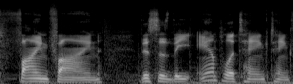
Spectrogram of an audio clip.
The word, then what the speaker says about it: Fifine: Though, now that I think about it, I believe Fifine is officially pronounced Fine.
